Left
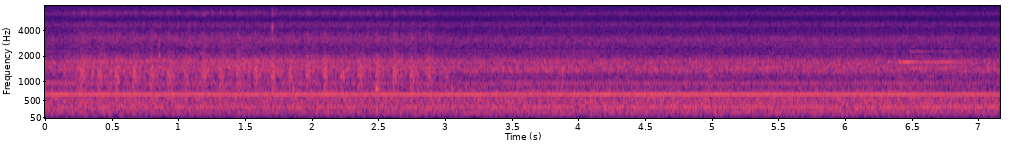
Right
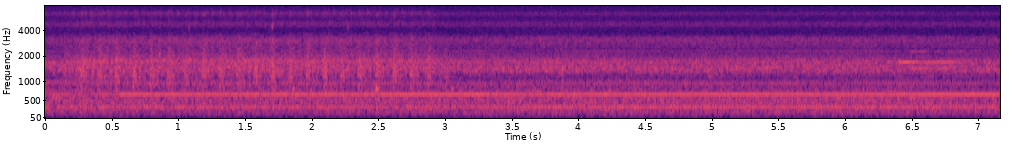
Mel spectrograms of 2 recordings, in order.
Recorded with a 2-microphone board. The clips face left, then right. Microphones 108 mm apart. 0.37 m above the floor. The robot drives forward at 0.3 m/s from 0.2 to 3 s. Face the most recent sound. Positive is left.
No sound to turn to.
